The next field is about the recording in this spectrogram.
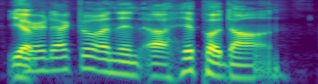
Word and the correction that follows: Hippowdon: Oh, Hippowdon.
